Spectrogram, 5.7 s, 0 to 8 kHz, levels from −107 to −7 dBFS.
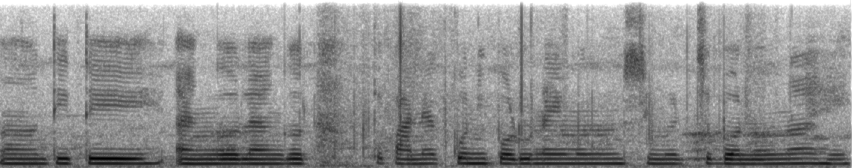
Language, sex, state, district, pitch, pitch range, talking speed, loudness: Marathi, female, Maharashtra, Washim, 225 Hz, 220-230 Hz, 150 wpm, -18 LUFS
